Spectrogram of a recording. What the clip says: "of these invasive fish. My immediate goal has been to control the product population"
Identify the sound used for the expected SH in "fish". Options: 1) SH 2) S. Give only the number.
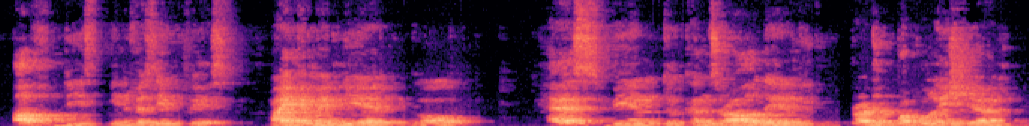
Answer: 2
